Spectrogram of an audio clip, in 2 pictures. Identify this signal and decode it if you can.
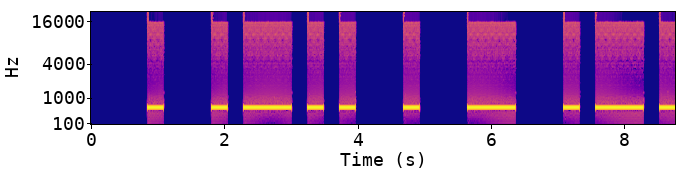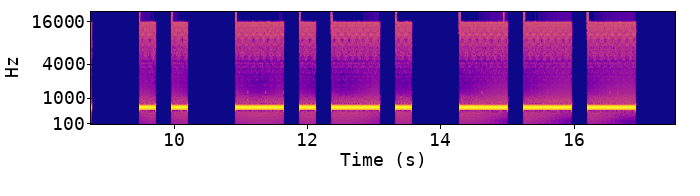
Morse code, heard as a keyed tone, about 5 wpm, 600 Hz. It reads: ELETRICO
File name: CW / 5PPM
